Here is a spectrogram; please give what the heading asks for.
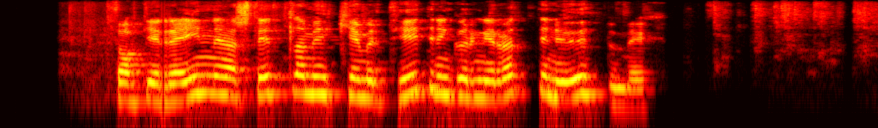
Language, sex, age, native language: Icelandic, male, 20-29, Icelandic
